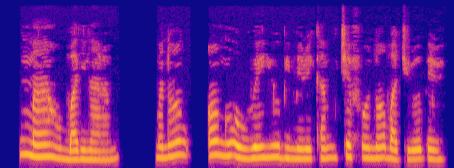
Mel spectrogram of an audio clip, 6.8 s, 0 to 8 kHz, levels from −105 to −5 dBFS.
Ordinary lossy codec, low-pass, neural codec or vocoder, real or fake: AAC, 32 kbps; 7.2 kHz; none; real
